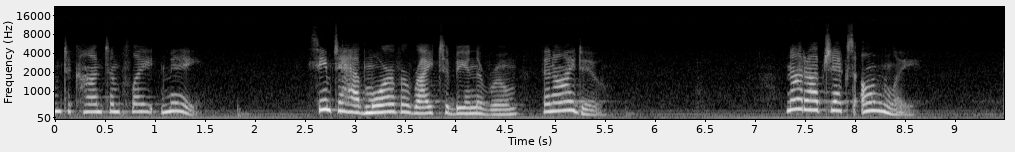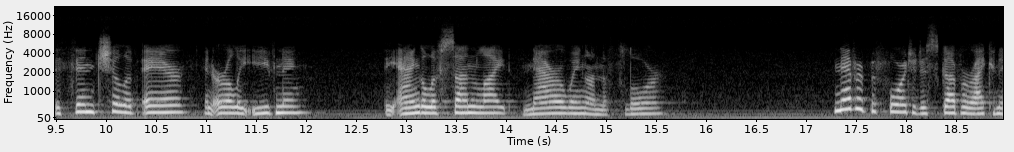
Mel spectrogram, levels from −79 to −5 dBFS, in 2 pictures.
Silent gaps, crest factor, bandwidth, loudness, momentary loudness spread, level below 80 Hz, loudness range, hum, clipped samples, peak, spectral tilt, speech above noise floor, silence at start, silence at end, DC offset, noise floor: none; 16 dB; 15 kHz; -20 LUFS; 9 LU; -46 dBFS; 4 LU; 60 Hz at -45 dBFS; under 0.1%; -4 dBFS; -7 dB/octave; 28 dB; 0 s; 0 s; under 0.1%; -47 dBFS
